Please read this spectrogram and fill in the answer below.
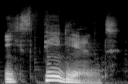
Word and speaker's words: expedient: C, expedient. D, circumstance. So which one is different from the rest? Eulogize, first syllable. Pineapple, first syllable. Expedient, second syllable.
